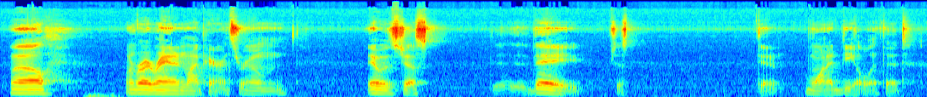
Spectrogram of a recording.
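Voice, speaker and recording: A man telling a first-person story casually, as if being interviewed, in a halting, hesitant way with pauses and repeats. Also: on the low side, vocal fry, exaggerated voice. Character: ordinary man recounting childhood brushes with a haunting.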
